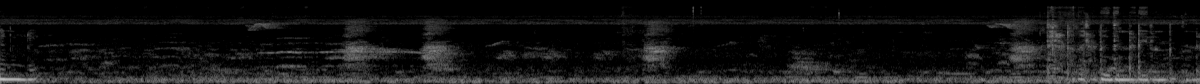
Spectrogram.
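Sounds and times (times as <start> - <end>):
bird cawing: 2.8 - 6.9, 10.0 - 10.5.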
